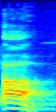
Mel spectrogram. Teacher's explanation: अ बोलिए अ हमारा जो होठ है वह गोलाकार नहीं बन रहा है। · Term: आवृत्त मुखी स्वर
